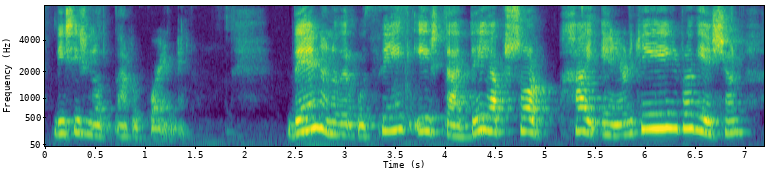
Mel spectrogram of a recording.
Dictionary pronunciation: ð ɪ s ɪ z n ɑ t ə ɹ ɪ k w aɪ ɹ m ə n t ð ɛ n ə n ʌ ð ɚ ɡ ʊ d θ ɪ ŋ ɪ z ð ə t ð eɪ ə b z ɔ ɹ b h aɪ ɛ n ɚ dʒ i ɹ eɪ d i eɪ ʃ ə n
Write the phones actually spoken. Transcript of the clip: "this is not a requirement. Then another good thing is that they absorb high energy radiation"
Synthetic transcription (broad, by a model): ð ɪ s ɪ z n ɑ t ə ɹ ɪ k w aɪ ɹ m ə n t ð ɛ n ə n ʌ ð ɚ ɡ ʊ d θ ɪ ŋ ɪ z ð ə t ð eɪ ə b s ɔ ɹ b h aɪ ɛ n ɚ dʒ i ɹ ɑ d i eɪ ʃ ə n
